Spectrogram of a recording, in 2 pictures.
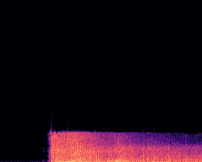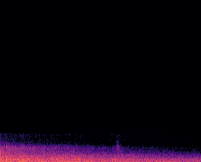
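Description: A single deep, muffled boom starting about a second in, then fading slowly over about seven seconds.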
